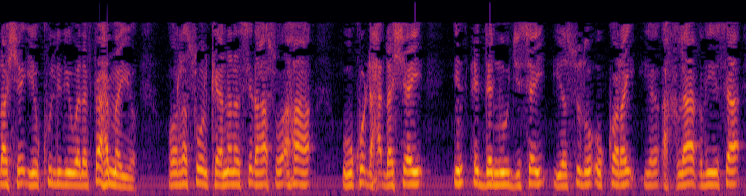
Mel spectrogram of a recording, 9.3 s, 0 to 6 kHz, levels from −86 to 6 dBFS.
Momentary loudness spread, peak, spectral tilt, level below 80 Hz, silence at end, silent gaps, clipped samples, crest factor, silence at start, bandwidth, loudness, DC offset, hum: 7 LU; 0 dBFS; -11 dB/octave; -50 dBFS; 0.1 s; none; under 0.1%; 14 dB; 0 s; 4.5 kHz; -15 LUFS; under 0.1%; none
